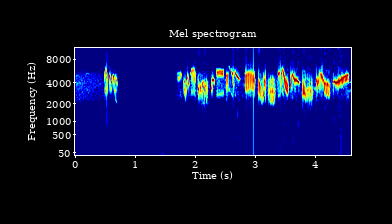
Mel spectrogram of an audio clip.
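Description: Eurasian skylark song: one short note, a pause, then a fast, unbroken stream of high, varied chirps and trills that runs to the end.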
